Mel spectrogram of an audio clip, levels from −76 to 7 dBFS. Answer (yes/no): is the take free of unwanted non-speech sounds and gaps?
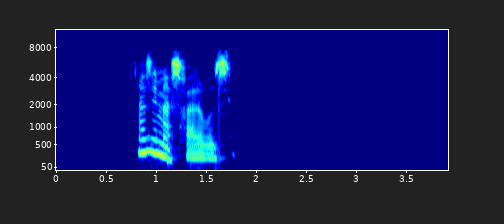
yes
